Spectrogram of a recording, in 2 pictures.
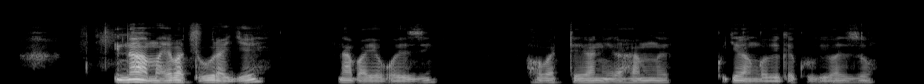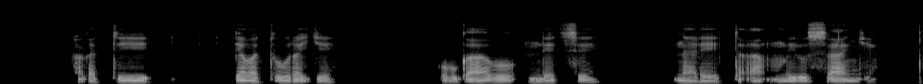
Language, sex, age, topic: Kinyarwanda, male, 18-24, health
